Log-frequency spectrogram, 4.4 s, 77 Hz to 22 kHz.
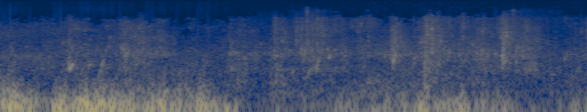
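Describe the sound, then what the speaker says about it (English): A sailboat glides at about 2 knots into an anchorage, with a steady rush of water along the hull and gusts of wind buffeting the microphone. No one speaks. "we are ferry gliding into the anchorage over there at about 2 knots"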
